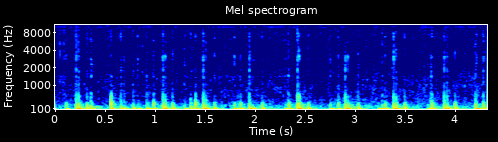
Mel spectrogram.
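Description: Fingers tap on a wooden table in a quick, uneven rhythm. Each tap is a dull, low thump that dies away almost at once, with no ring.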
